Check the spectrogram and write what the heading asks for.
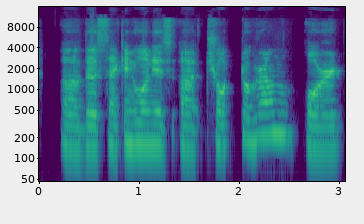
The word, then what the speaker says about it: Chattogram: I'll also tell you, I'll read out some of the cities just so you know how to pronounce them. The main city is Dhaka. The second one is Chattogram or Chittagong.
